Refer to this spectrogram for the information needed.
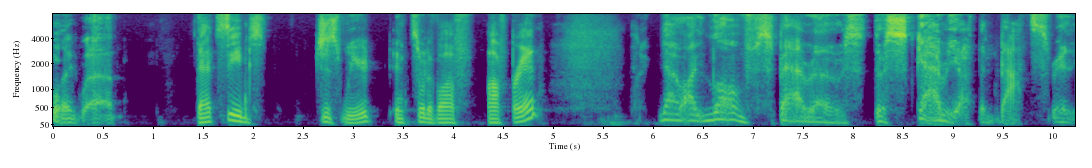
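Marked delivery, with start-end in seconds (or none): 6.1-10.2 soft, bad, terrible fake British accent. Answering a question about sparrows, the speaker puts on a terrible british accent. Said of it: "That was a terrible accent".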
